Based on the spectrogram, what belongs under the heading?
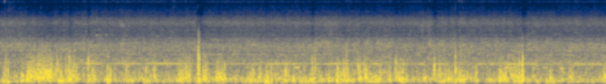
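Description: Mumbai suburban electric local train running, heard from inside the coach: steady rumble and rattle of the wheels on the track, with irregular sharp clacks as the wheels pass over rail joints and a thin steady whine through most of it.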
